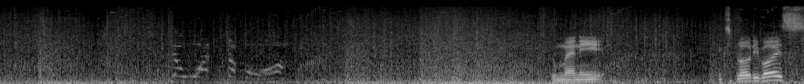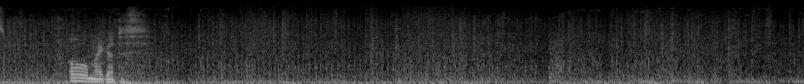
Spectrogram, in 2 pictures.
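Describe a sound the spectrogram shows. Rapid gunfire rattles steadily.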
